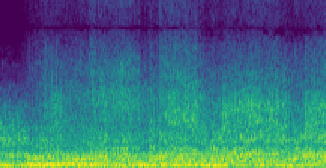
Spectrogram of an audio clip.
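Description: A drag-racing vehicle's engine running loud at high revs, its pitch sliding down and then climbing again.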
